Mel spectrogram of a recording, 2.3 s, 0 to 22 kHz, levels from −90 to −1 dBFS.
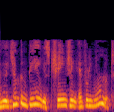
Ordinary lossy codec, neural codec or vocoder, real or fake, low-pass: MP3, 24 kbps; codec, 16 kHz, 1 kbps, FreqCodec, smaller model; fake; 7.2 kHz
